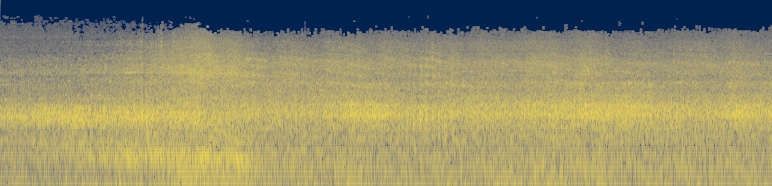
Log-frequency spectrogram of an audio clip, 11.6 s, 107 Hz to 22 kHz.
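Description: Express train passing at speed close by: a WAP-7 electric locomotive followed by a rake of ICF coaches, their wheels running steadily on the rails. The noise swells about three seconds in as the locomotive goes by, then holds steady as the coaches stream past.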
